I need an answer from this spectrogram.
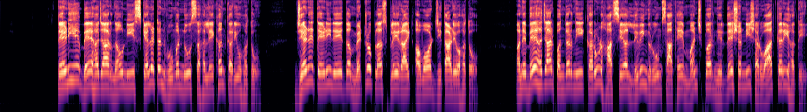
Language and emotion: Gujarati, neutral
